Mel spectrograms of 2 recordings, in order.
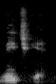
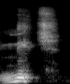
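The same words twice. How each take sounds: First: The name is said with an American pronunciation. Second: The name is said with a French pronunciation. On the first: This is how it is said in Ohio. "In Ohio, we say just" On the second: This is how it is said in France. "if you say it in France"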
